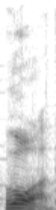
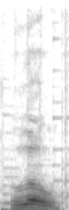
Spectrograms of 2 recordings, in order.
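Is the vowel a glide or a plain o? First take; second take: plain o; glide. First: The vowel is a plain o sound. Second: The vowel glides from o toward u. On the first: The speaker calls it wrong. "Якщо ви будете читати букви, то ви будете читати" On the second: The speaker calls it right. "а в транскрипції написано load"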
